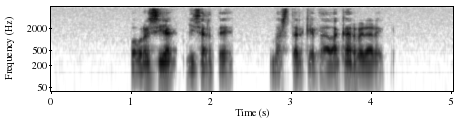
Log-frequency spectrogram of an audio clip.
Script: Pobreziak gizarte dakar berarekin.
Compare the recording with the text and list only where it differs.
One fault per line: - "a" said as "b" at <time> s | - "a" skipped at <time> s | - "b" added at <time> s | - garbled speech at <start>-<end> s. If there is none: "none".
- "bazterketa" added at 2.9 s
